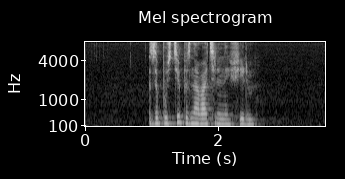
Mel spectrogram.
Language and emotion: Russian, neutral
